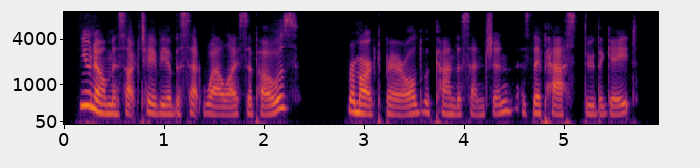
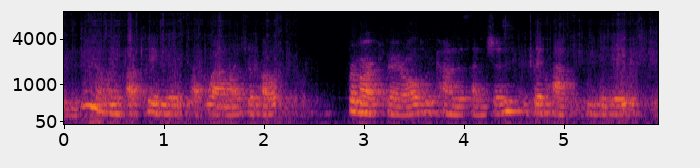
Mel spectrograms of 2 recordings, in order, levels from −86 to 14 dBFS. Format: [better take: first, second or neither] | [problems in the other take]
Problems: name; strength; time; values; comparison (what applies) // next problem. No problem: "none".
first | noise reduction (neural separator model SepFormer DNS4)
